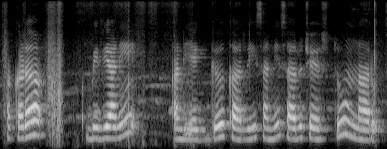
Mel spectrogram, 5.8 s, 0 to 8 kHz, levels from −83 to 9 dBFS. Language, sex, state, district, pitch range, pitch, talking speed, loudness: Telugu, female, Andhra Pradesh, Annamaya, 210-270 Hz, 225 Hz, 95 wpm, -16 LUFS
